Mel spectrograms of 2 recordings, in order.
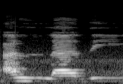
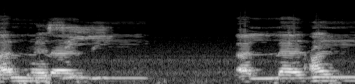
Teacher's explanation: জিহ্বার আগা দিয়ে, الذي তারপর তালুর সাথে লাগবে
